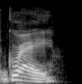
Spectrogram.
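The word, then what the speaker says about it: Grey: Olivia Gray. – Is that Gray with an E or an A? – With an E.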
